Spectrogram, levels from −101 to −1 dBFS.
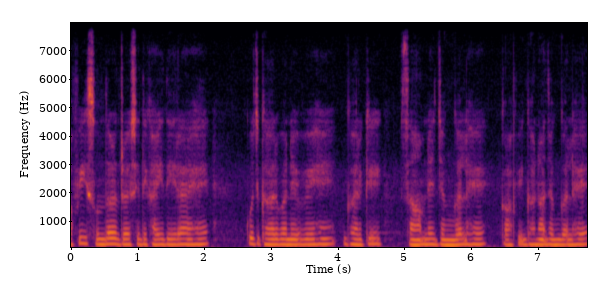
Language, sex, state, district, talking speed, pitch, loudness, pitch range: Hindi, female, Uttar Pradesh, Muzaffarnagar, 165 wpm, 185 Hz, -36 LUFS, 180-195 Hz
